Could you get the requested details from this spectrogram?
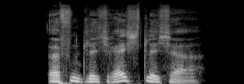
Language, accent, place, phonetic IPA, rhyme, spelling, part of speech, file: German, Germany, Berlin, [ˈœfn̩tlɪçˈʁɛçtlɪçɐ], -ɛçtlɪçɐ, öffentlich-rechtlicher, adjective, De-öffentlich-rechtlicher.ogg
- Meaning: inflection of öffentlich-rechtlich: 1. strong/mixed nominative masculine singular 2. strong genitive/dative feminine singular 3. strong genitive plural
